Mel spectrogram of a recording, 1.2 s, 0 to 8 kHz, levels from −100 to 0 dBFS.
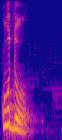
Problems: constant background noise, background conversations at intervals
